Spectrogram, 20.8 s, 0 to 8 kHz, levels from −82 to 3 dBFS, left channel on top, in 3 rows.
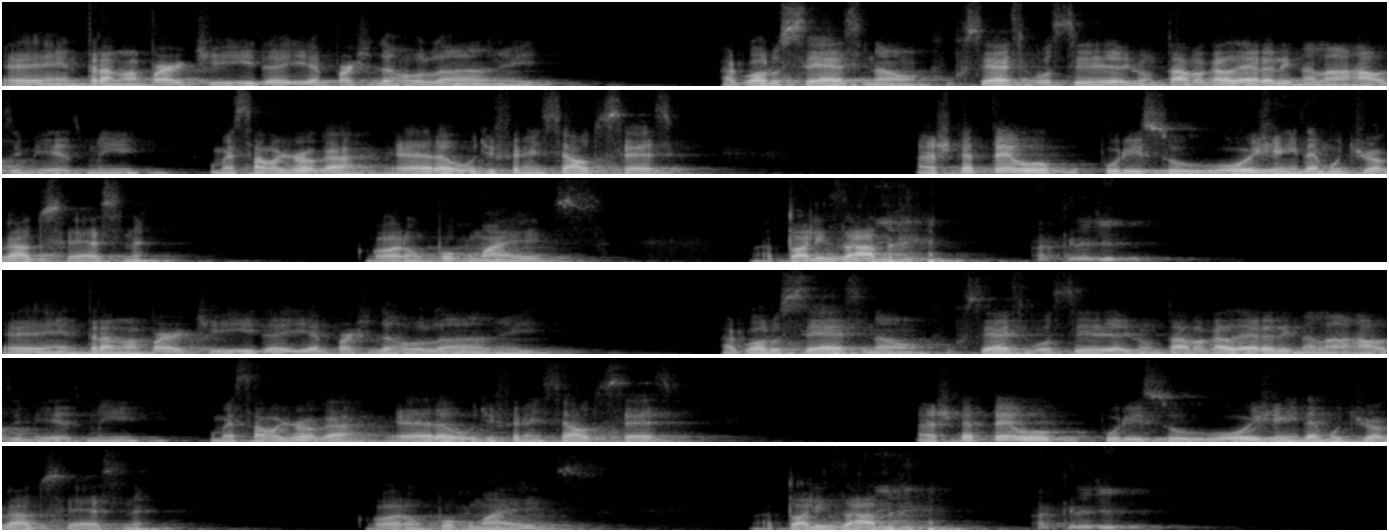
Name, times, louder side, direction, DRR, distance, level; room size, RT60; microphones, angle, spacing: voice 1, 0.0-2.7 3.6-7.6 8.0-10.3 11.5-14.6 15.7-16.6 17.6-18.4, left 2 dB, 35° left, 12 dB, 1.3 m, -22 dB
voice 2, 16.0-16.4 18.0-18.5 19.0-19.4, equal, 5° left, 2 dB, 2.7 m, -32 dB
23.5 x 15.5 x 7.7 m, 0.69 s
head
